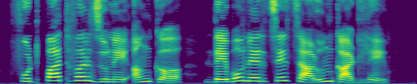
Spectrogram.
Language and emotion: Marathi, neutral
